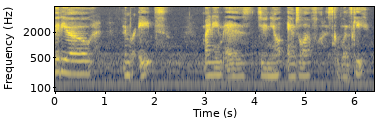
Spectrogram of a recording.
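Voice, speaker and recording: A woman speaking at a very slow pace, with noticeable background noise and audible room echo. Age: 20s. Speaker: fitness instructor and video diarist. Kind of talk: personal video diary monologue. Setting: home recording, no background music. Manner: stream of consciousness, filler-heavy.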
